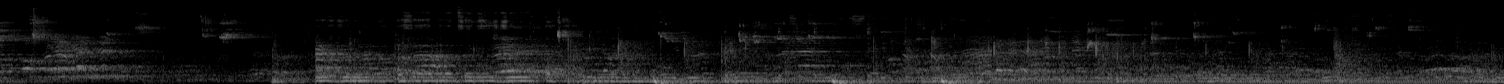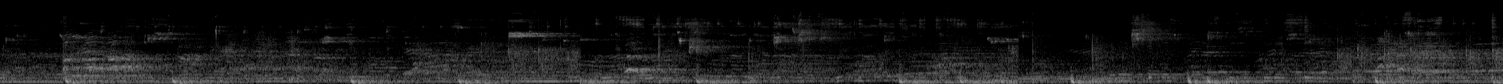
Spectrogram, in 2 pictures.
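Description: Basketballs bouncing on a hardwood gym floor in irregular sharp knocks, with players' indistinct voices.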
